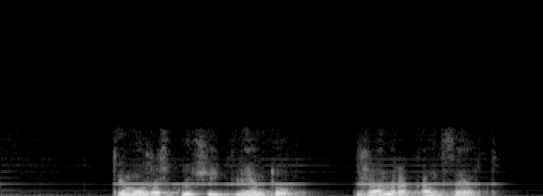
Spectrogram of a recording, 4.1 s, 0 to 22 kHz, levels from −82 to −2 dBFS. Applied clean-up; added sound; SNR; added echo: neural mask model RNNoise.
